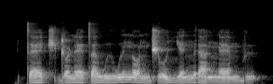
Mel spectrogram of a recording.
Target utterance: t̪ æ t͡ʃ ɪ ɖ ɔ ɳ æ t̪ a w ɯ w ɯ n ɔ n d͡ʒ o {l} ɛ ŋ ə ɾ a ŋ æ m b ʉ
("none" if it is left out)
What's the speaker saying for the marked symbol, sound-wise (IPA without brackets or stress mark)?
ʎ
